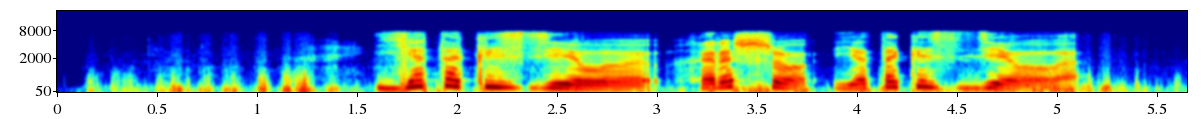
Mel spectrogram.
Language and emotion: Russian, positive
